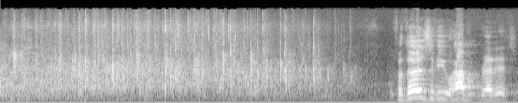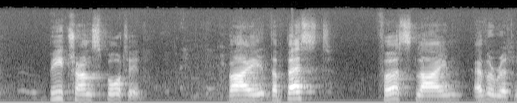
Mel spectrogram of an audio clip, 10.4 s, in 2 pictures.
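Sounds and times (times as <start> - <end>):
audience applause: 0.0 - 3.8
speech: 4.0 - 6.7, 7.4 - 10.3.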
